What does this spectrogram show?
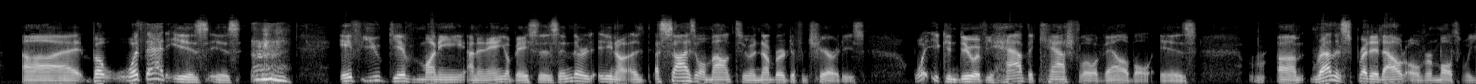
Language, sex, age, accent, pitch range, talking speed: English, male, 50-69, American, 100-130 Hz, 195 wpm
